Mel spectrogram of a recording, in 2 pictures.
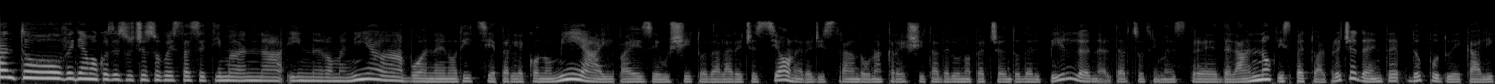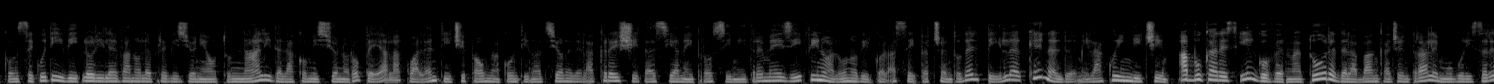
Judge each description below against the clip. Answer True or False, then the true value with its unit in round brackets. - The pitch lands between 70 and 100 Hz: False (135 Hz)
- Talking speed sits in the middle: True (140 wpm)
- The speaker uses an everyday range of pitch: False (6.0 semitones)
